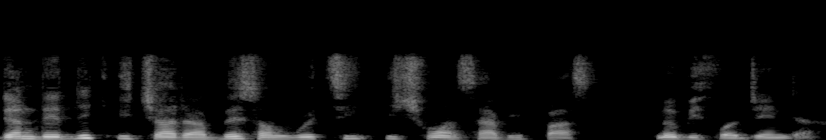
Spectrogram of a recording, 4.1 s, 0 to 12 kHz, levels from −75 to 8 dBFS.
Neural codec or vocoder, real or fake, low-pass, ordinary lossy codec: codec, 16 kHz, 1 kbps, X-Codec, WavLM features, trained on Multilingual LibriSpeech; fake; 7.2 kHz; MP3, 64 kbps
